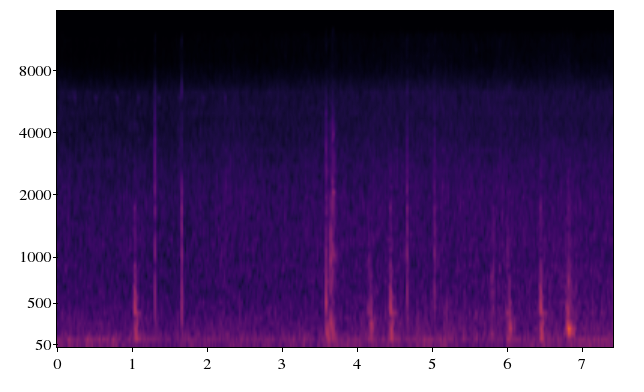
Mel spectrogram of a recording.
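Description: Footsteps clank on a metal grate.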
